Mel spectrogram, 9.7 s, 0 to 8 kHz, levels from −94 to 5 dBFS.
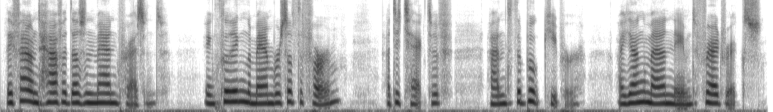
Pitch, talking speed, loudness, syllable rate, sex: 240 Hz, 145 wpm, -16 LUFS, 4.7 syllables/s, female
